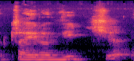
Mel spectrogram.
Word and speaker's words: Čairović: So C with diacritical V over it is pronounced as Ch. So Čairović, and it's, here should be Ch.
